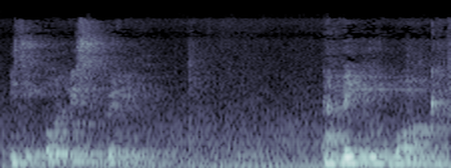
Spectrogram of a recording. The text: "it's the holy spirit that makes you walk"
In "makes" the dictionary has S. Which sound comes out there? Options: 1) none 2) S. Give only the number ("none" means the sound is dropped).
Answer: 1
